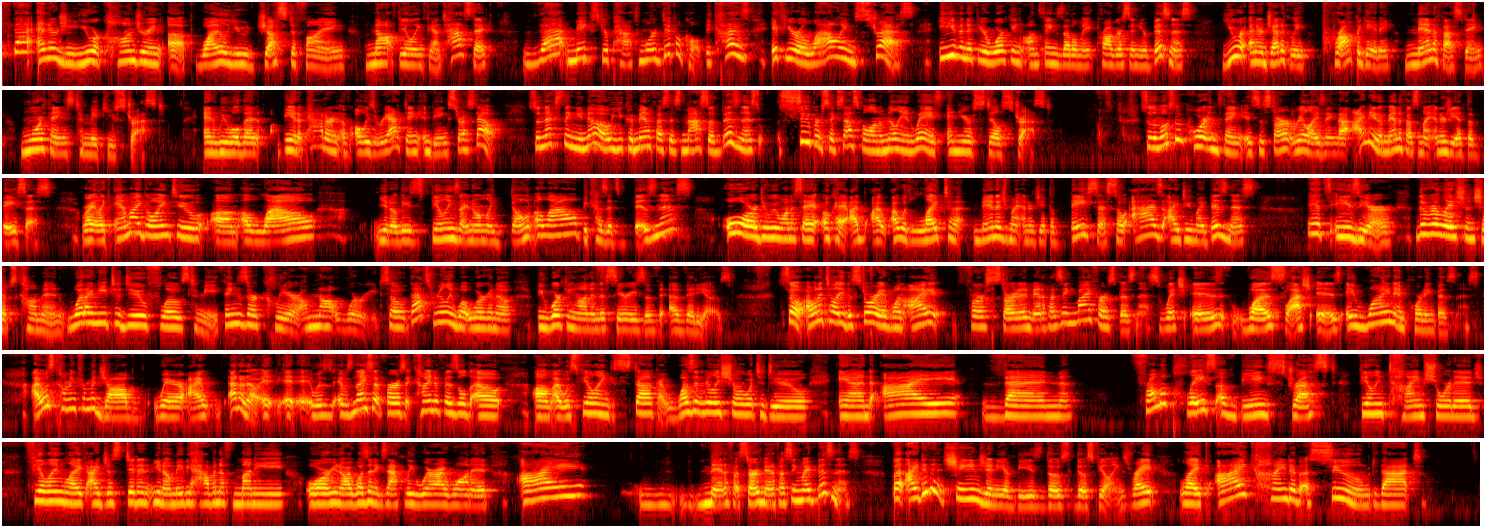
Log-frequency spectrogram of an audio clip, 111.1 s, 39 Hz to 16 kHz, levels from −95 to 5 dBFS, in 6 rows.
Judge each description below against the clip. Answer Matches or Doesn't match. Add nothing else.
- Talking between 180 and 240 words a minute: Doesn't match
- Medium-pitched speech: Doesn't match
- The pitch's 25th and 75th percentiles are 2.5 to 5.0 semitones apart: Doesn't match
